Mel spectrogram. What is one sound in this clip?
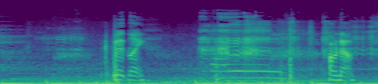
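A baby cries.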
